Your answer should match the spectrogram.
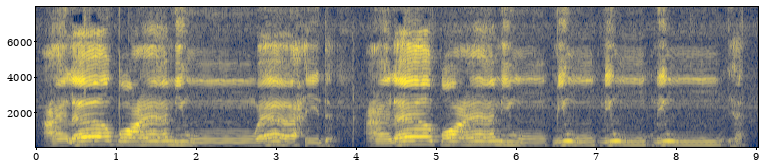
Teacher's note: Ala ta'amin ya, dengungkan di huruf waw.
